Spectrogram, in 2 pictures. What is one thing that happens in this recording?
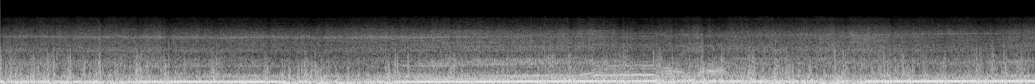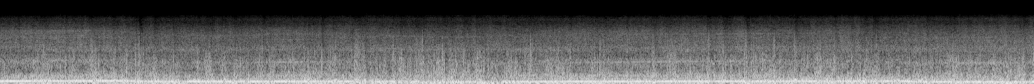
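A flat-six touring motorcycle engine hums while cruising on a country road.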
